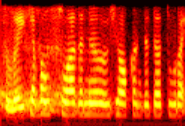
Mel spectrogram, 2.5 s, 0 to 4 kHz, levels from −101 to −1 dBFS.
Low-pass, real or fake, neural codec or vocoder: 3.6 kHz; real; none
